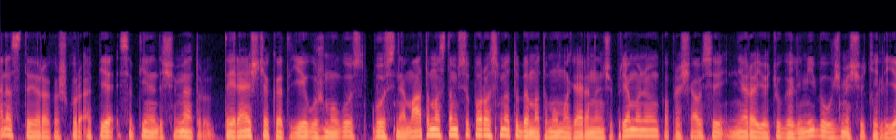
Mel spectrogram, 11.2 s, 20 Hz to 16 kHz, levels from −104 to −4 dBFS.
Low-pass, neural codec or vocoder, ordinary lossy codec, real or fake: 7.2 kHz; none; MP3, 48 kbps; real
